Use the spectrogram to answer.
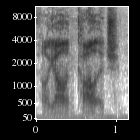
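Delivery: usual speaking voice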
